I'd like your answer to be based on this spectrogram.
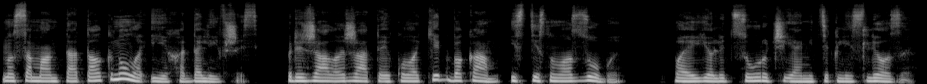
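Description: A woman with a low voice narrates an audiobook in a measured, dramatic way. The recording is close and dry, with no room sound. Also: darkish tone, no room sound. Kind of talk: scripted narration.

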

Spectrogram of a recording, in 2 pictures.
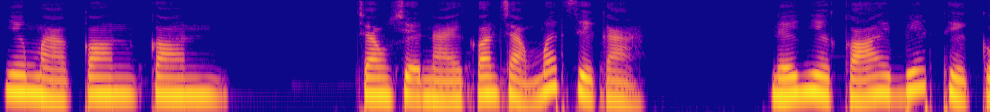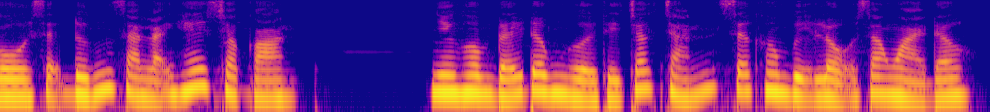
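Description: A woman's voice: mid-range voice, steady tone, moderate pace, dark tone, dry recording, clean studio sound, faint music behind, lightly acted. A woman reading a story voicing a scheming woman who coaxes a servant over the phone. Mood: coaxing. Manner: coaxing, persuasive.

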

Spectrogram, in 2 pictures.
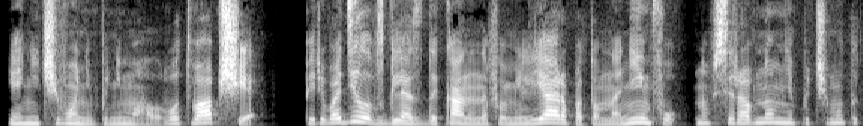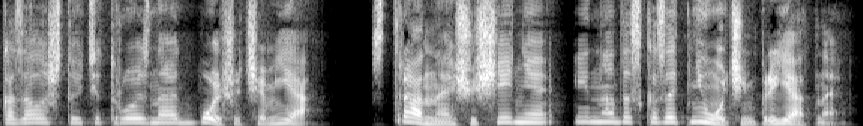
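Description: A woman reads a first-person story aloud in an expressive way. Her tone is warm and mellow, and the sound is close and dry. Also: mid-range voice, fairly quick, dry recording. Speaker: narrator. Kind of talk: first-person audiobook narration.

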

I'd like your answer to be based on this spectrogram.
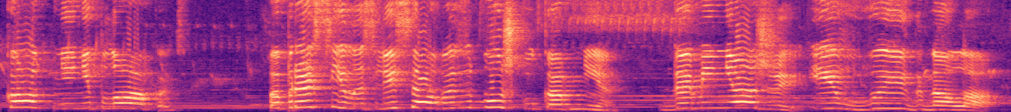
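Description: A woman's voice: high voice, big pitch swings, takes it slowly, a bit bright, faint music behind, pitched above the performer's own voice, full character voice. A woman playing a weepy little hare. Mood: tearful, plaintive. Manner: plaintive whining. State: crying. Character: small tearful male hare, pitiful.

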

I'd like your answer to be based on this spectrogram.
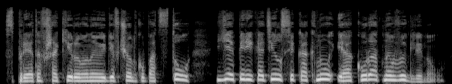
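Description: A woman reads a first-person story with even, steady storytelling. Her tone is mellow and warm, recorded dry and close. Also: on the low side, fast talker, dry recording. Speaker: audiobook reader. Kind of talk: first-person scripted narration.

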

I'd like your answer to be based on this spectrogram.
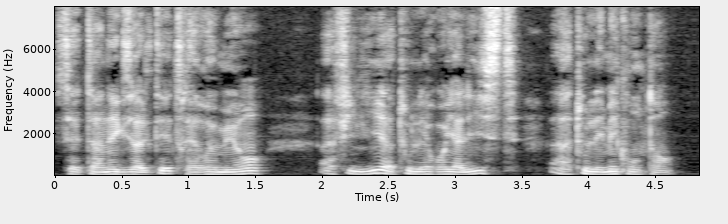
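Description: A man's voice: fairly low pitch, fairly even intonation, normal speed, mellow, natural voice. A man voicing a vindictive revolutionary official who speaks in a dry, incisive, self-righteous way. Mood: smug.

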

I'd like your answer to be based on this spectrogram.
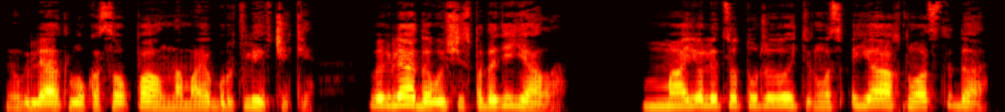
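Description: A young woman narrating a first-person story in a soft, even voice at a middle pitch. The recording is dry and close, with no room sound. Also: fairly quick, no room sound.

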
